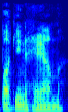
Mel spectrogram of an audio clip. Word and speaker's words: Buckingham: when when yeah making a scene in in Buckingham Palace which for what I find curious about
